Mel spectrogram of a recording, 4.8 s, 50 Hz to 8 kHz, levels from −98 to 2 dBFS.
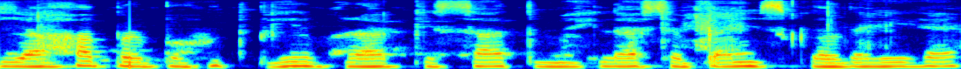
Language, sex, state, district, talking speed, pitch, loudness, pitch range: Hindi, female, Bihar, Sitamarhi, 160 wpm, 170 Hz, -24 LUFS, 165-180 Hz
